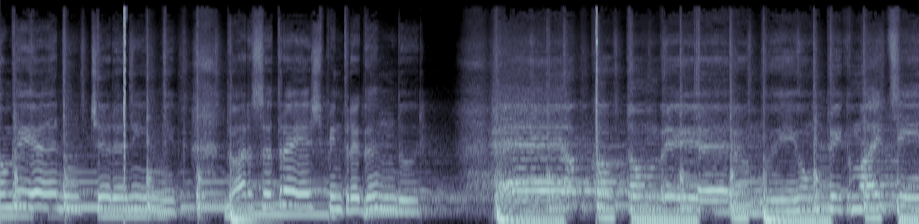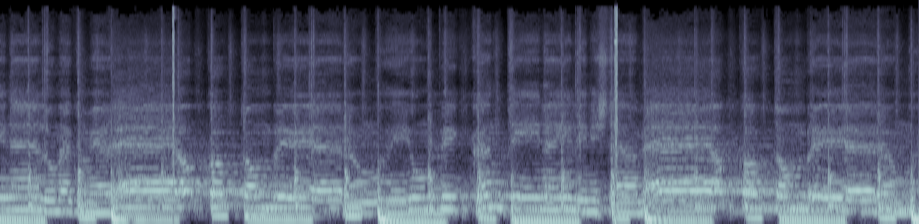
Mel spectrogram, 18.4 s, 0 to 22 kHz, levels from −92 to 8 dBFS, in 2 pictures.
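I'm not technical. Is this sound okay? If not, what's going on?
No. There are four harsh bursts of noise, at 1.24, 5.96 and 10.92 seconds and from 15.34 to 15.36 seconds. This is an uninitialised buffer: the player sent out a chunk of sound before filling it, so random leftover data was played instead. Each burst lasts only 10 to 20 thousandths of a second. Unlike a dropout, which goes silent, or a simple click, it's a loud blast of digital noise.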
